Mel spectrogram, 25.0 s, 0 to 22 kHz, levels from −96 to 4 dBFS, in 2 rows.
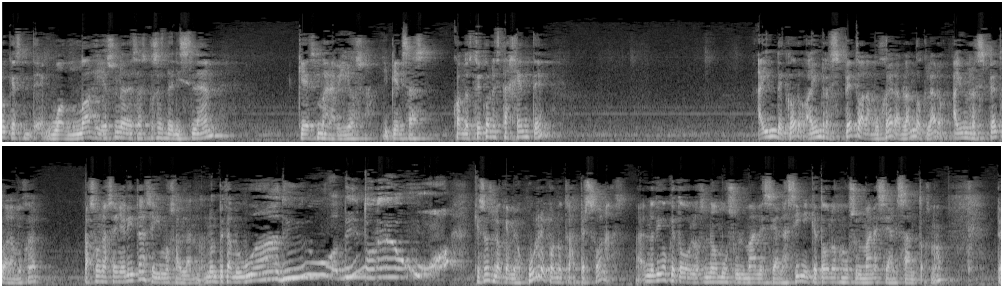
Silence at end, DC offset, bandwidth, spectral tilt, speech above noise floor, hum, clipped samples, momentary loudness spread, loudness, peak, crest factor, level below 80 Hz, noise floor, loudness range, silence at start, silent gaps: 0 s; under 0.1%; 11 kHz; -4.5 dB/octave; 22 dB; none; under 0.1%; 7 LU; -22 LUFS; -6 dBFS; 16 dB; -52 dBFS; -44 dBFS; 5 LU; 0 s; none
